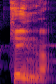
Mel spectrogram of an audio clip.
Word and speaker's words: king: Please note the word king has no G attached to it in pronunciation.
